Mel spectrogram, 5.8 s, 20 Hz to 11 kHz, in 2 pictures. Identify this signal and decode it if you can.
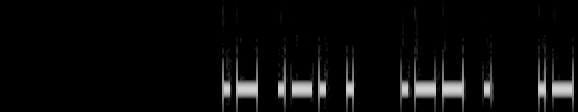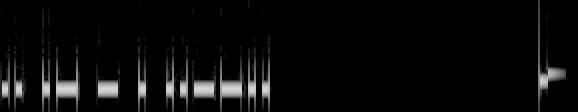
Morse code, heard as a keyed tone, about 34 wpm, 700 Hz. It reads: ARE WE LATE?
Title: Sentences from Top 300 Words 35wpm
